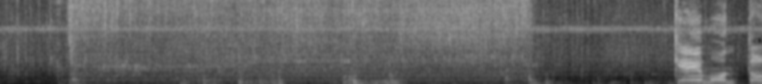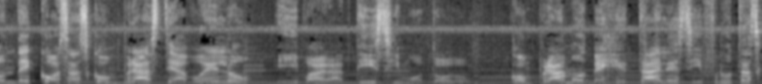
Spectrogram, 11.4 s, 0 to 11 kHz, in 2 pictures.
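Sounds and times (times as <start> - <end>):
faucet water running into a sink: 0.4 - 5.6
water apple knocking and splashing as it is washed: 0.5 - 5.1
speech: 5.1 - 11.4.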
